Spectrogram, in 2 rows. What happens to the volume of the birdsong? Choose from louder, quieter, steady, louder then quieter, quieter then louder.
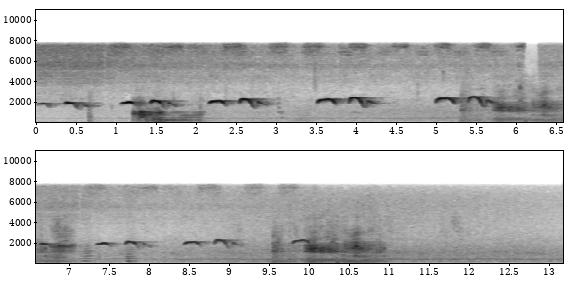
quieter.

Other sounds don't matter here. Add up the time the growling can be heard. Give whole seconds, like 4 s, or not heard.
4 s.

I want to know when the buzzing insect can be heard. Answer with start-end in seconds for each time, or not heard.
0.0-13.1.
